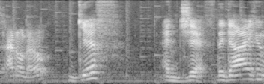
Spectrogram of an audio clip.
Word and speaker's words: GIF: jiff rather than gif it's a hard G not a soft G and my biggest one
